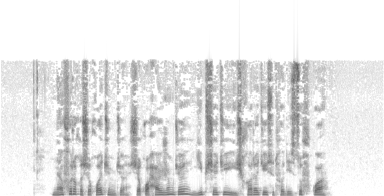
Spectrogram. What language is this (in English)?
Kabardian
